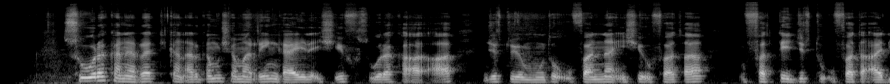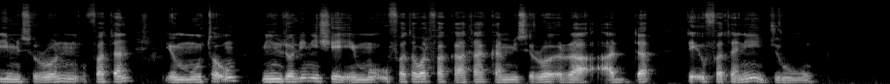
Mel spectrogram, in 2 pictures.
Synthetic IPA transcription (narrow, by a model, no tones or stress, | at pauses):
suːɾɐkɐnɐɪrːɐt̪ːɪ̥kɐnʔɐ̰ɾɡɐmʊʃɐmɐrːeːŋɡaːjɪlɐ̰ɪʃeːfsuːɾɐkɐ̰ʔa̰ː | d͡ʒɪɾt̪ʊjɔmːuːt̪ɐʔʊːfːɐnːaːʔɪʃe | ʊfːɐt̪ːeːd͡ʒɪɾt̪ʊʊfːɐt̪ɐ̰ʔɐd̪iːmɪsɪrːoːnʊfːɐt̪ɐn | jɔmːuːt̪ɐʔʊ | miːnzɔliːnɪʃeːʔɪmːo̰ːʔʊfːɐt̪ɐwɐlfɐkːaːt̪aːkɐnmɪsɪrːoːɪ̰rːaːɐ̰d̪ːɐ | t̪ɛʔɛʊfːɐt̪ɐniːd͡ʒɪɾuː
